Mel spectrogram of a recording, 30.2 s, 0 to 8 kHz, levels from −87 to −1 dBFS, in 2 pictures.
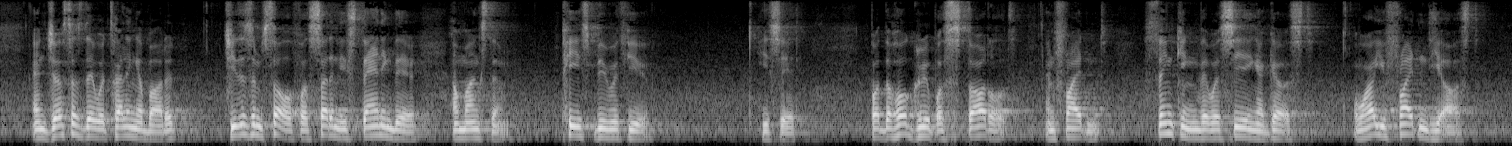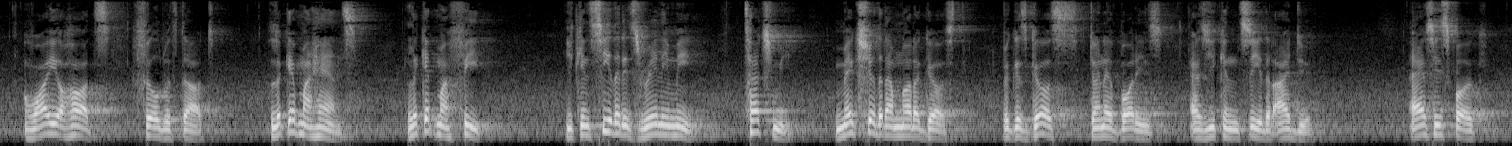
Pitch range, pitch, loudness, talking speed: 120-150 Hz, 135 Hz, -20 LUFS, 175 wpm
